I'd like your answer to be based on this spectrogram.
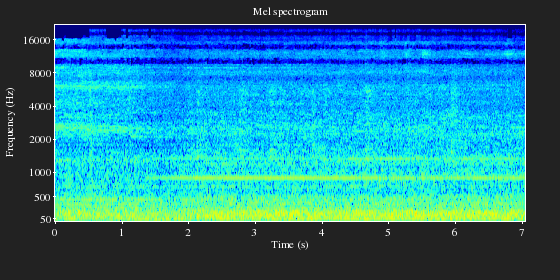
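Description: A rifle-barrel machine cuts the forcing cone and chambers in a firearms factory, giving a constant loud mechanical drone with a steady tonal hum and no breaks.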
